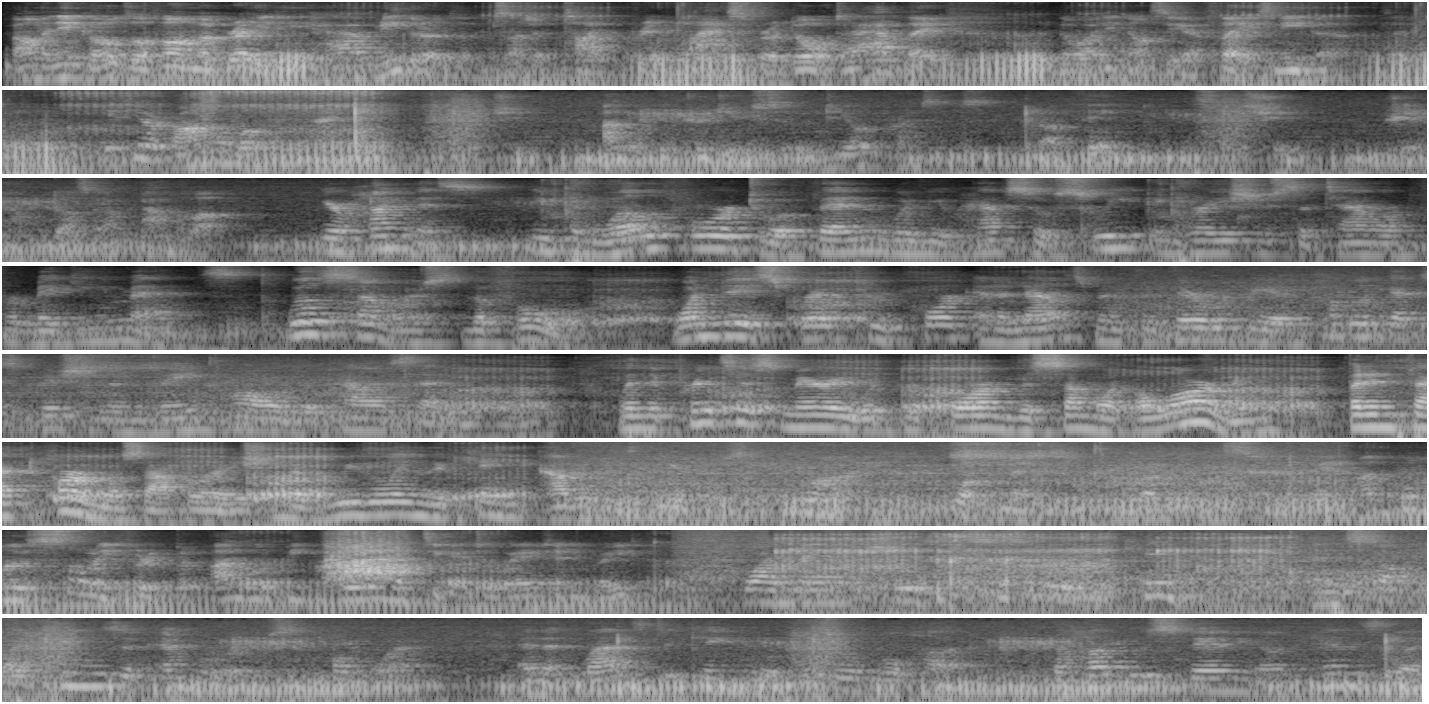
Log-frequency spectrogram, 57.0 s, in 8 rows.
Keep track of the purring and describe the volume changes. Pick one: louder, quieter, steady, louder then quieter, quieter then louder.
quieter then louder.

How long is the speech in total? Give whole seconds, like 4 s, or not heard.
57 s.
